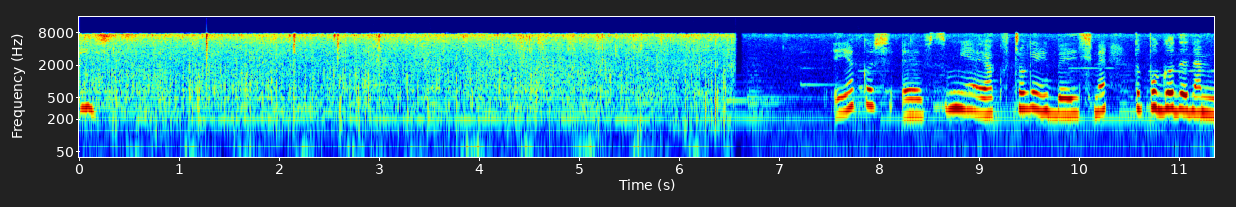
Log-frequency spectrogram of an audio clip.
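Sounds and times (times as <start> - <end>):
heavy downpour of rain: 0.0 - 6.6
speech: 7.6 - 11.3.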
